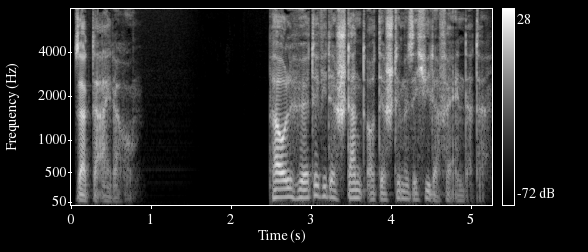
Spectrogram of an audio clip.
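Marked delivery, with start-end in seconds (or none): none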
